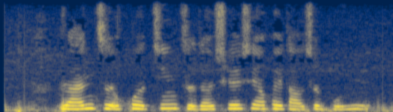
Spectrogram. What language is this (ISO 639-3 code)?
zho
